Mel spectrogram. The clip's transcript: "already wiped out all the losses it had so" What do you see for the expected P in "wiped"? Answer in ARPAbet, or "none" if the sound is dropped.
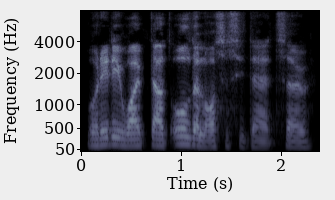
P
